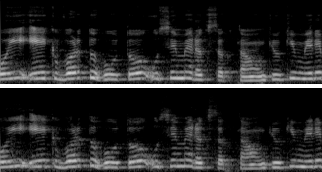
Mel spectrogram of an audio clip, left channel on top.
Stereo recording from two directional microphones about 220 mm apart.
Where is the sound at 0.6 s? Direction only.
45° left (ahead or behind).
